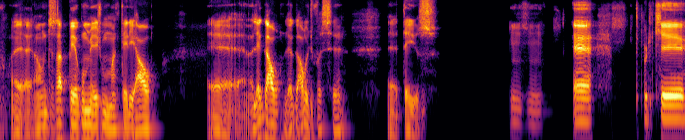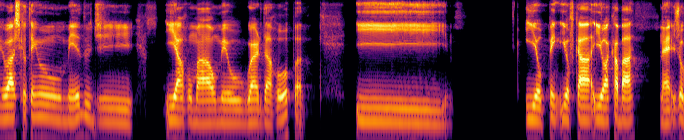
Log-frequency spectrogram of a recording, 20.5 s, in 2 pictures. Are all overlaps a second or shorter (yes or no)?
yes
